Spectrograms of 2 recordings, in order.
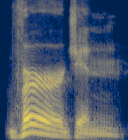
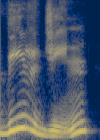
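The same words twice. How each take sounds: First: The word begins with a V sound. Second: The word begins with a B sound. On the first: The speaker calls it right. "It's got that V" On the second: The speaker calls it wrong. "it's not virgin"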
